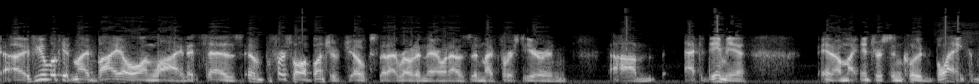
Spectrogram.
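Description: Bright, husky man talking animatedly. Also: medium pitch, low-quality recording. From Chicago area, USA. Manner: expansive, thinks aloud with frequent asides. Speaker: author and academic guest. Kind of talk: conversational interview answers.

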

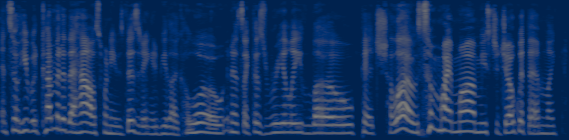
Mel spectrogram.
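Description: A woman co-hosting a casual chat, with a fairly deep voice, telling family stories and laughing often. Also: fairly quick, no echo. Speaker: co-host.

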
